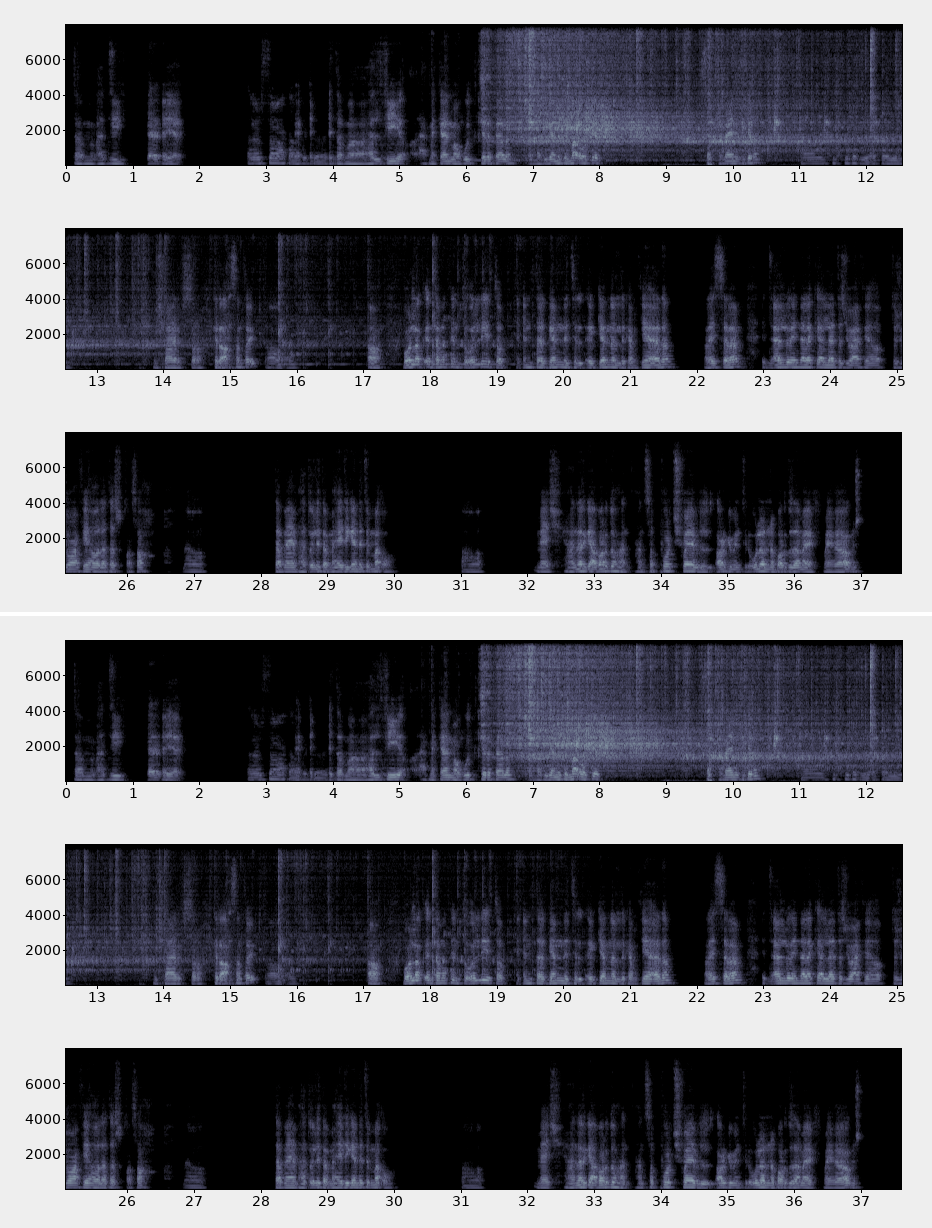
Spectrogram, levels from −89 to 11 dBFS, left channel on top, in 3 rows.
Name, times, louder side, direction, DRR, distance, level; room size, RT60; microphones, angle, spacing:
voice 1, 0.1-0.9 1.2-1.7 4.0-8.0 9.5-10.4 13.8-15.4 17.1-19.1 19.4-21.6 22.1-26.4 28.2-30.0 32.1-37.0, right 1 dB, 25° left, 1.6 m, -40 dB
voice 2, 2.7-4.1 11.0-12.6 15.5-16.0 23.0-23.3 26.8-27.1 31.0-31.3, left 3 dB, 70° left, 1.0 m, -53 dB
sound 1, 5.5-5.7 6.0-17.5 17.9-19.8, right 2 dB, 15° right, 0.8 m, -38 dB
3.4 x 2.6 x 2.4 m
head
